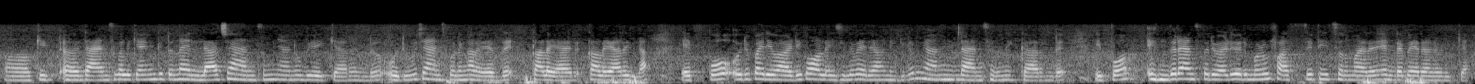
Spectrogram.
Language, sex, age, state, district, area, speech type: Malayalam, female, 18-30, Kerala, Thrissur, rural, spontaneous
